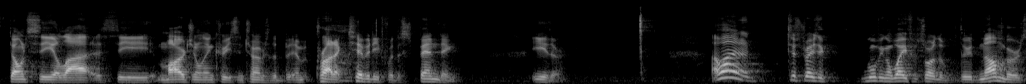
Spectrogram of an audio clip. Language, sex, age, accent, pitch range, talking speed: English, male, 40-59, American, 120-185 Hz, 175 wpm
